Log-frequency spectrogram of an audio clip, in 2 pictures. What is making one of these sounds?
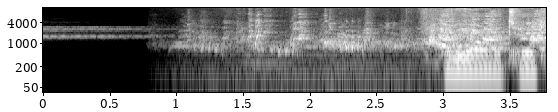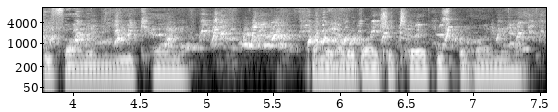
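Many turkeys gobble and chatter loudly close by.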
